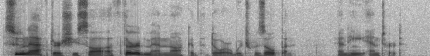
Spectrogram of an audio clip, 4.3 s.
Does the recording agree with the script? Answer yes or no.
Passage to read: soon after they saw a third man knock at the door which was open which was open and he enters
no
